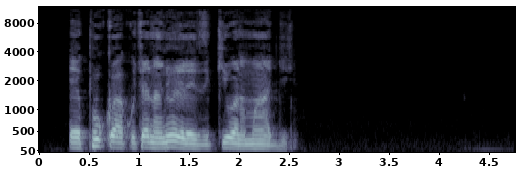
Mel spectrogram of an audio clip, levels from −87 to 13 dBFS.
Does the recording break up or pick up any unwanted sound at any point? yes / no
no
